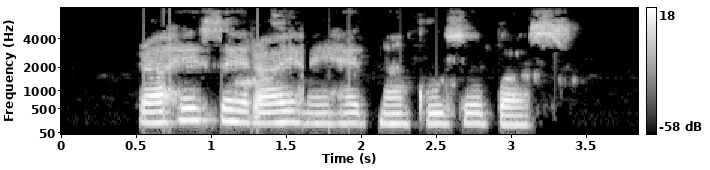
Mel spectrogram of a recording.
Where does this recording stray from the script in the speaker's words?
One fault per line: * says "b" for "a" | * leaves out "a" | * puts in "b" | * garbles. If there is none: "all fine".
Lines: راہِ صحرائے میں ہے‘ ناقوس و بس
all fine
